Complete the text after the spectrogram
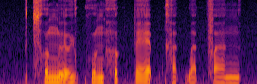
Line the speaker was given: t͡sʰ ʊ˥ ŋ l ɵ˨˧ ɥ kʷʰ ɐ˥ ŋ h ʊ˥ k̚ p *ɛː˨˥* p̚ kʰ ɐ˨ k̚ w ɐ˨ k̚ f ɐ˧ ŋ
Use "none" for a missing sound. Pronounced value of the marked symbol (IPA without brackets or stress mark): ɛː˨˥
